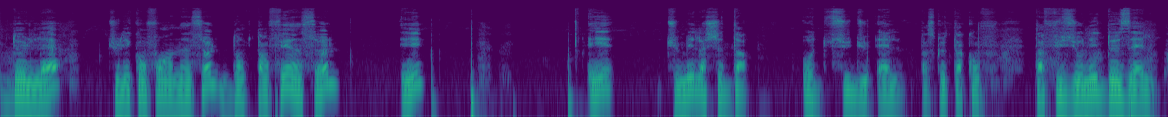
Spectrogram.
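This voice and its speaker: A man with a slightly husky voice talks his viewers through a lesson at an unhurried pace. His pitch swings widely as he stresses points and spells out sounds one at a time. He addresses the audience directly, with an emphatic, provoking edge. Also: a little mellow. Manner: spells out letters and sounds slowly. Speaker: video lecturer. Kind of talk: informal explanatory monologue to viewers.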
